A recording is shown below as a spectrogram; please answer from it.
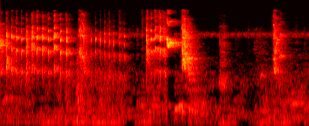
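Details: Green Fischer's lovebirds calling: a fast run of sharp, shrill chirps repeated about four times a second, then scattered high squeaky notes and short harsh bursts with brief pauses.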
